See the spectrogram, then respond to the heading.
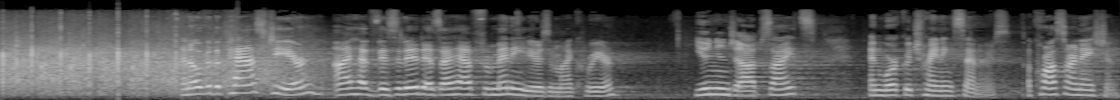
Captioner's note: applause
